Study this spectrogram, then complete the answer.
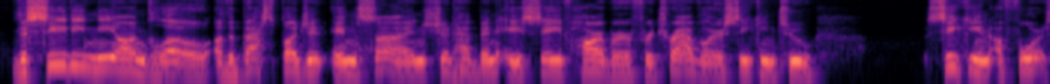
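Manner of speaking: slow, deliberate true-crime read; measured, dramatic storytelling; story narration. A narrator's reading. Reads true-crime story aloud.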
